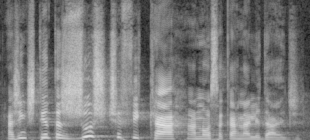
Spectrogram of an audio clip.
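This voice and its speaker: A woman with a Brazilian Portuguese accent preaching a lively sermon, acting out people's excuses in mock voices. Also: fairly high pitch, moderate pace.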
